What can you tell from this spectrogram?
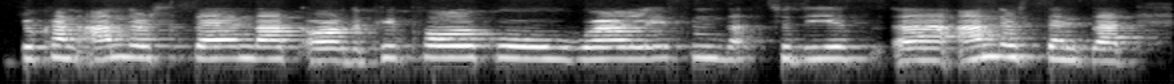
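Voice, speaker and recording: A woman at a high pitch and a fairly slow pace. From Mexico. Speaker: honorary consul. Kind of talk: interview. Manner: halting.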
